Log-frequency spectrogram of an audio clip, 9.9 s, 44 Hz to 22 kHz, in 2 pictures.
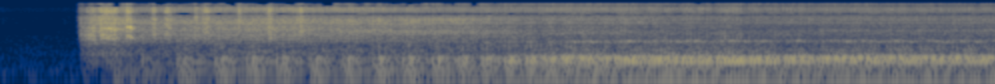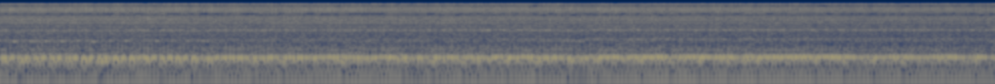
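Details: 2000 Yamaha R6 after diaphragm replacement and carb cleaning: the bike starts, then the idle drifts upward and holds with a steady hum but does not settle; the engine still won't run normally and the cause is not found.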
